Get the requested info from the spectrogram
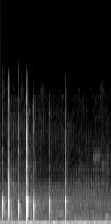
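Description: Scattered applause from a small audience: a handful of separate, irregularly spaced handclaps rather than a full round of applause.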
